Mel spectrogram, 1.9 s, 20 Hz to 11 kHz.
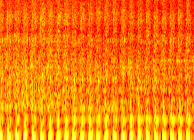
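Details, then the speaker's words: Honda Grom single-cylinder warm engine idling evenly around 1500–1600 rpm after resetting fuel mixture screw to 2.5 turns and adjusting idle; steady, healthy pulses, previously surging. "So they say they want it about 1600 turns? 1600 normally. I mean, that sounds good."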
